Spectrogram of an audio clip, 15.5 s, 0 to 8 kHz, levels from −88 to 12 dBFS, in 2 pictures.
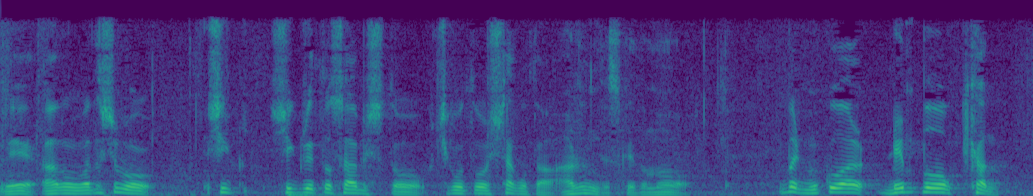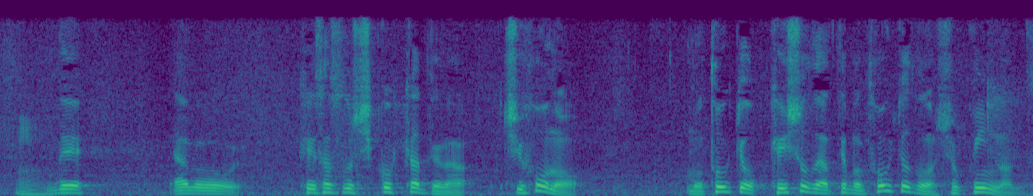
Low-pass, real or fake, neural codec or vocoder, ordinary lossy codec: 7.2 kHz; real; none; MP3, 64 kbps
